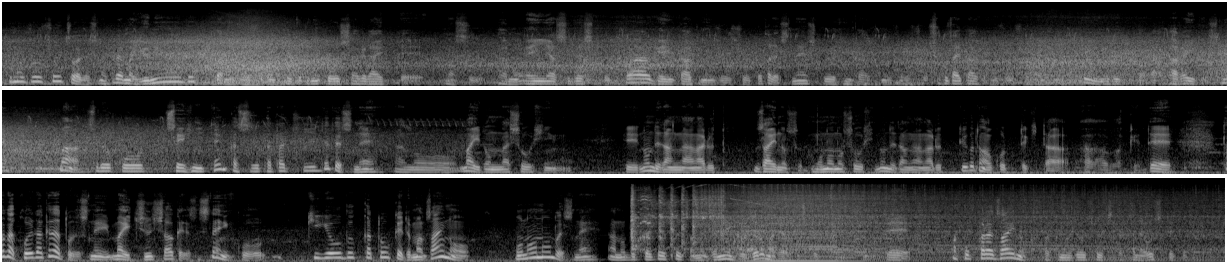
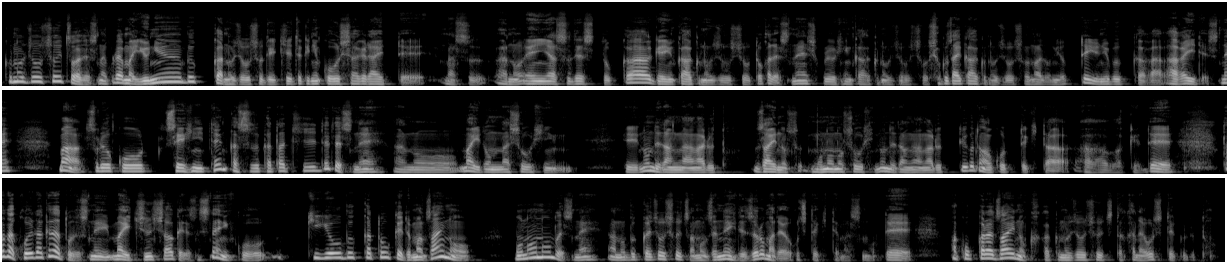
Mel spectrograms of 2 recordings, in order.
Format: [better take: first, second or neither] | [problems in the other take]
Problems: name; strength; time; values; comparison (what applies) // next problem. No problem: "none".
second | traffic noise; loud; throughout; 1 dB below the speech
